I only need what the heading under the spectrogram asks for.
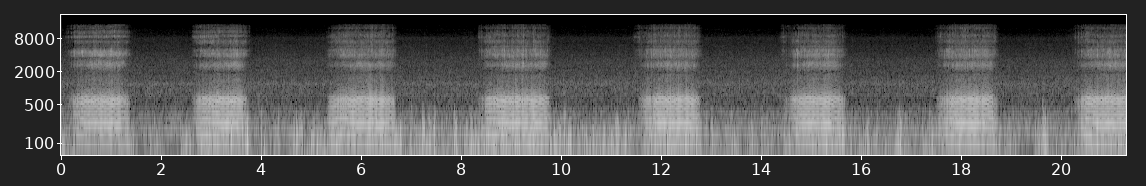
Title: indian man snoring 😃🤣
